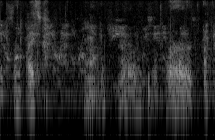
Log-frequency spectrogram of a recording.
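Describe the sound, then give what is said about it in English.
An aggressive dog snarls and whimpers in short, agitated bursts, fairly loud, snapping and jumping, with growly yelps rising and falling across a few seconds amid some background voices. “Dog. Dog problem.”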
